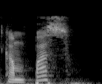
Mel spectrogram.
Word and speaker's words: компас: И он будет, как моряки говорить, компас, с ударением на «а»,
